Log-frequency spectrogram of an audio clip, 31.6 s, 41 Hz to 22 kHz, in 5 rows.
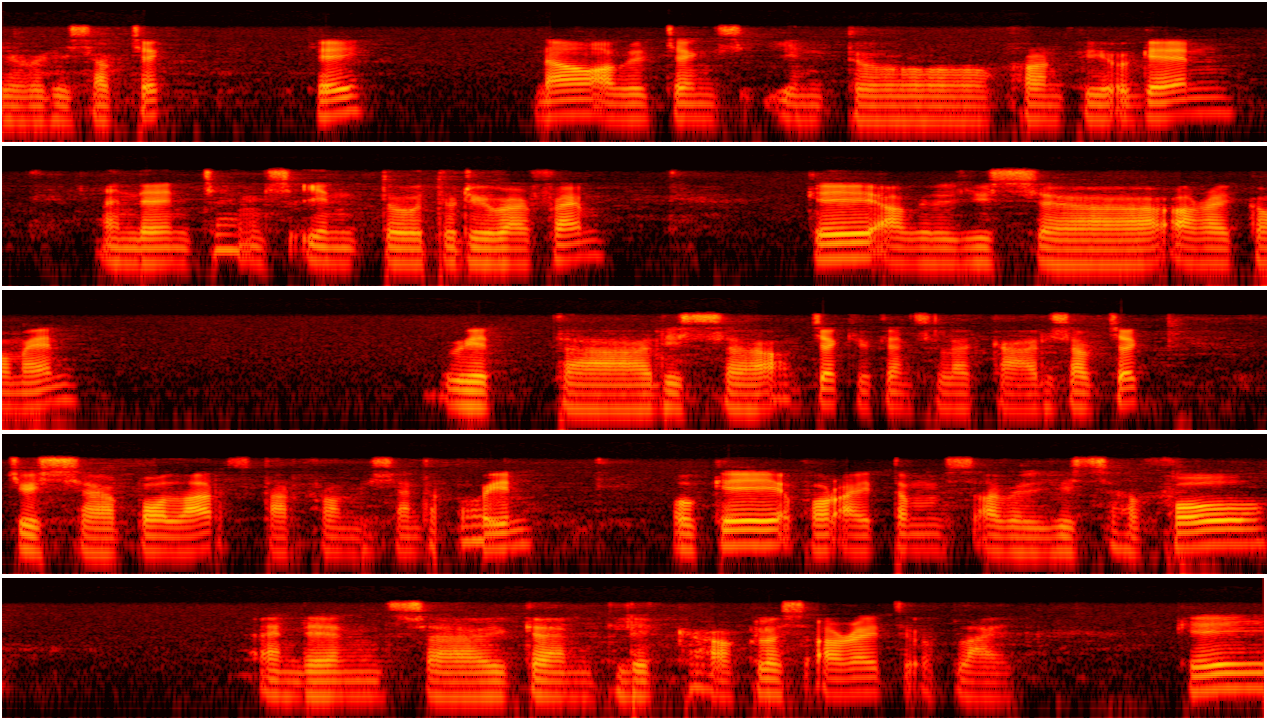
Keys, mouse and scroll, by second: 0.1 shift+middle click, 3.4 click, 10.2-12.2 scroll up 1, 11.9-13.1 typing, 14.4 click, 15.8-17.4 scroll up 1, 17.4 click, 19.7 click, 24.7 4, 25.8 click, 30.3 scroll down 1, 30.7 middle click.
